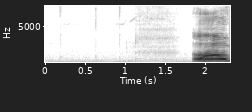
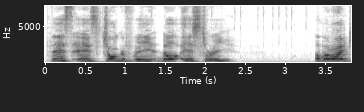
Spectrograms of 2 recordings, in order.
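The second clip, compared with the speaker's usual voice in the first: ordinary talk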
